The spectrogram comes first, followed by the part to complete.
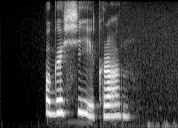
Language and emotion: Russian, sad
